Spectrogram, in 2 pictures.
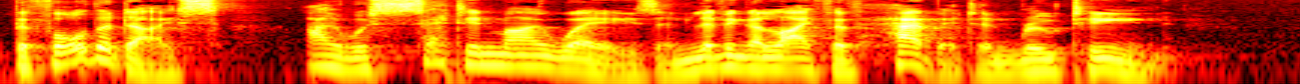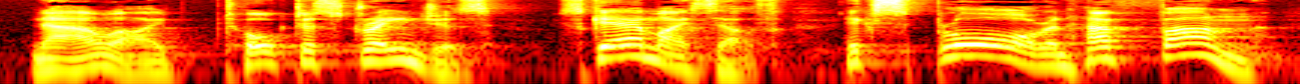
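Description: An actor playing a reckless, exhilarated man on the run who lives by the dice, in an audio drama, excitable and evangelical yet matter-of-fact about outrageous deeds. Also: mid-range voice, moderate pace, slightly rough, exaggerated voice. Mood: exhilarated, persuasive.

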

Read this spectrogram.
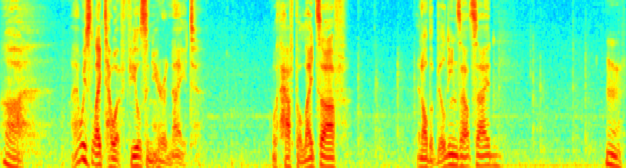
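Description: An actor in an audio drama playing a furtive, awkward office worker, with halting, casual delivery. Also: male voice, lowish voice, animated, slight background noise. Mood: furtive, musing. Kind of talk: naturalistic audio drama acting.

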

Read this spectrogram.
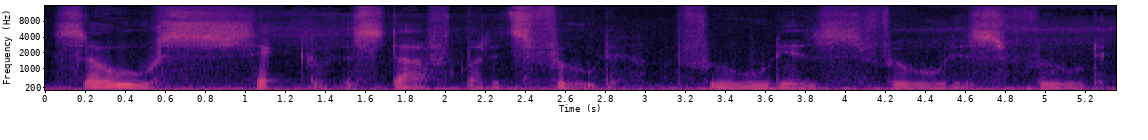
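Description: An actor playing a starving, trapped male survivor in an audio horror drama, desperate and darkly joking, talking in a halting, stammering way between murmurs and strained yells. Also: low voice, fairly even intonation, whispered, heavily acted. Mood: wry, exhausted. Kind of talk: live audio horror drama, recorded diary monologue. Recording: clearly noisy live stage recording.

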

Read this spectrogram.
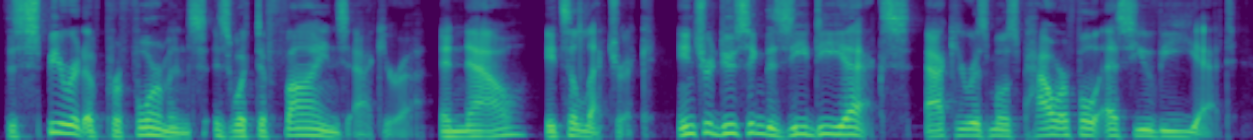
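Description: A male announcer reading a car advertisement in a polished, even way. His voice sits at a middle pitch. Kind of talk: car commercial read.

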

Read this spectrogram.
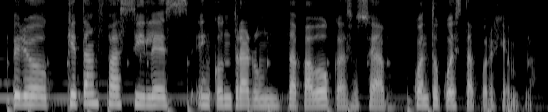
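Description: A woman's voice: mid-range voice, normal speed, darkish tone, soft background music. A woman hosting a narrative news podcast, reading scripted narration and putting questions on a close mic. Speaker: podcast host.

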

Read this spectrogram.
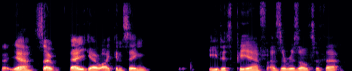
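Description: A woman's voice: deep voice, fairly even intonation, moderate pace, a little mellow. A woman talking as a guest in an interview, upbeat and chatty, laughing often and restarting her sentences. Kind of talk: podcast interview answers.

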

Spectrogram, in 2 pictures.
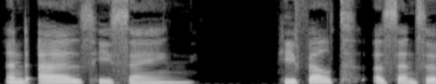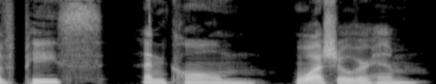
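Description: A woman reading a scripted bedtime story in a soothing, measured manner, leaving long pauses between phrases. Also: on the low side, fairly even intonation, a little mellow, dry recording, studio quality.

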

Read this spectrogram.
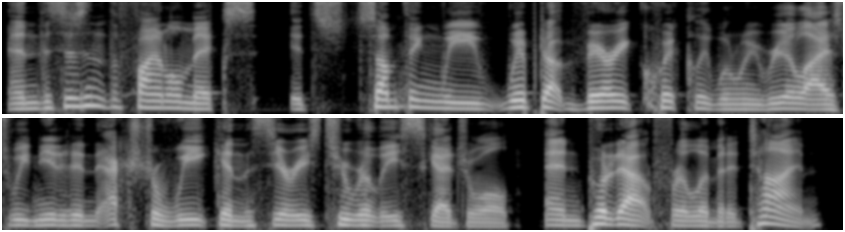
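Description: A woman's voice: deep voice, fast talker, hardly any pauses, dry recording, studio quality. A woman giving announcements as a podcast host.

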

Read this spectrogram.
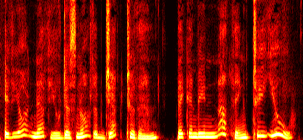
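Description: A woman reading a classic novel aloud, voicing a proud, unintimidated young gentlewoman in a measured, firm, formal manner. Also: mid-range voice, sing-song, breathy edge, no echo, studio quality. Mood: unyielding. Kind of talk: dramatic audiobook reading of classic literature.

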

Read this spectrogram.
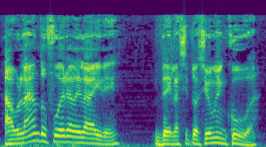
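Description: A man hosting a radio interview, speaking in a measured way and often chiming in with short agreements. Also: mid-range voice, animated, soft background music.

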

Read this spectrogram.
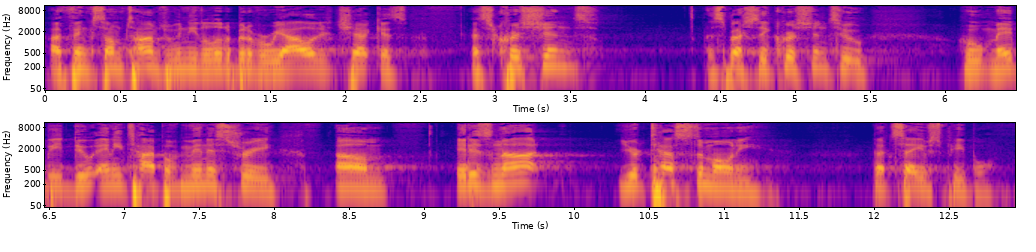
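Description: A fairly high-pitched young man preaching from the pulpit, his voice a touch hoarse. He leans into a sung, drawn-out delivery, repeats himself and restarts often. His voice rings with the long reverb of a church sanctuary. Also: a bit bright. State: slightly hoarse. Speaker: pastor. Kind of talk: sermon.

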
